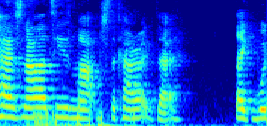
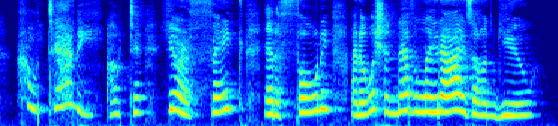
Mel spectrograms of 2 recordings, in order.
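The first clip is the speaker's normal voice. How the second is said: high, put-on American accent; 8 semitones higher than usual. Doing the outro, showing how a woman talks: imitating her American accent. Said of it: "She talks like this".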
